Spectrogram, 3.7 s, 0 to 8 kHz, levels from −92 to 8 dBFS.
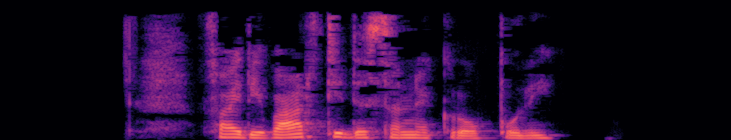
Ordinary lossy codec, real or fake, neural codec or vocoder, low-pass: MP3, 32 kbps; fake; codec, 16 kHz, 4 kbps, X-Codec, WavLM features, trained on Multilingual LibriSpeech; 7.2 kHz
